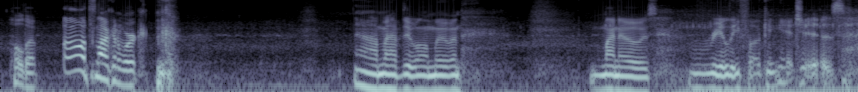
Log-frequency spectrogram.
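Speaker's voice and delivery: ordinary talk, nothing marked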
